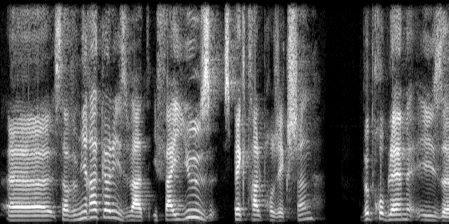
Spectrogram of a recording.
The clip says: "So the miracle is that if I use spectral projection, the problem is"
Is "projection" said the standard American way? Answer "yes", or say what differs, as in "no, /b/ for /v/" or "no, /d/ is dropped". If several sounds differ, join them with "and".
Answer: no, /ʒ/ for /dʒ/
